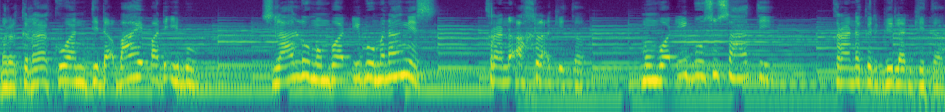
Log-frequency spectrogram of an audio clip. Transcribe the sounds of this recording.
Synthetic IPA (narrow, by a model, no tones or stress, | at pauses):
bərkəlakuant̪idaʔ̚baɪʔ̚padaibu | səlalumə̃mbuat̪̚ibumənaŋɪs | kəɾanaʔaxlaʔkit̪a | mə̃mbuat̪̚ibususaɦat̪i | kəɾanakərɡilankit̪a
